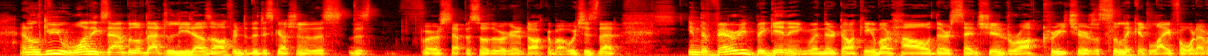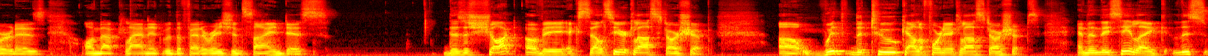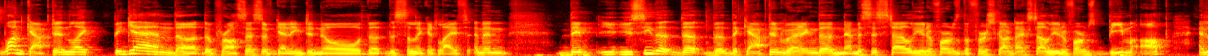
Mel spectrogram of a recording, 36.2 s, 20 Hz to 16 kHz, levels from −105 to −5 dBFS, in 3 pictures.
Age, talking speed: 30-49, 190 wpm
